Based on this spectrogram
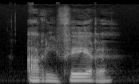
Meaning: singular present subjunctive of arriveren
- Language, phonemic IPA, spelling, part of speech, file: Dutch, /ɑriˈverə/, arrivere, verb, Nl-arrivere.ogg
